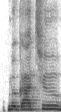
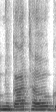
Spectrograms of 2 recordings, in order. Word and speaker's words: Mugato: Mugatu, Mugato, Gumatos. – Yeah, evidently all are accepted pronunciations. – Yeah, so technically when this episode, okay, again, I'm just going to read this from Alex Perry over at TrekCore, but the episode that first introduced the Mugatu, which was a private little war, the animal was called the Gumato, but DeForest Kelly kept mispronouncing it and calling it Mugato. So the rest of the show dialogue was changed to match. So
